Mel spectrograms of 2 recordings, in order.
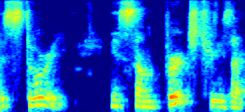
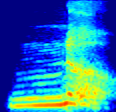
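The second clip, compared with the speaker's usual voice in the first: a flat, loud, curt no from a grumpy tree; grumpy tree refusing; 5 dB louder than usual. Acted. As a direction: shut the joker down with one word.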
